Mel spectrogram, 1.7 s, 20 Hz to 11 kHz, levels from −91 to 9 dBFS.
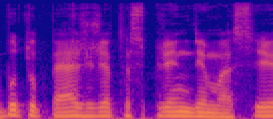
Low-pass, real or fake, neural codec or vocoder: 9.9 kHz; fake; codec, 44.1 kHz, 7.8 kbps, Pupu-Codec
